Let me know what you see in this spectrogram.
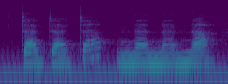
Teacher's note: If you say da, da, da, na, na, na, you're touching the same place, the tooth ridge.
